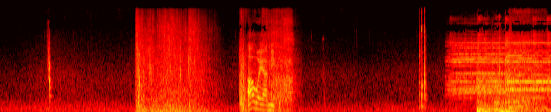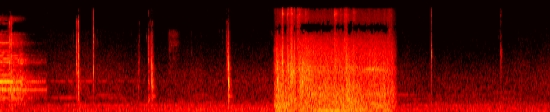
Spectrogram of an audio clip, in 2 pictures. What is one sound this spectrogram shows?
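Short interface clicks sound now and then.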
